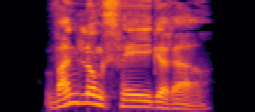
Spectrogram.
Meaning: inflection of wandlungsfähig: 1. strong/mixed nominative masculine singular comparative degree 2. strong genitive/dative feminine singular comparative degree
- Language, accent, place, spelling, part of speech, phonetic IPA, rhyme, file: German, Germany, Berlin, wandlungsfähigerer, adjective, [ˈvandlʊŋsˌfɛːɪɡəʁɐ], -andlʊŋsfɛːɪɡəʁɐ, De-wandlungsfähigerer.ogg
